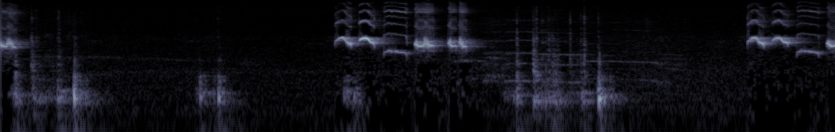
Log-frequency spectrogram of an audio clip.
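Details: Lure song of an orange-headed thrush, meant to coax other birds into singing: bright, rapid whistled phrases with sharp up-and-down slurs, mixed with low clicks, knocks and a thin drawn-out tone, then a fresh burst of whistles.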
